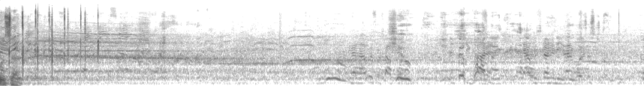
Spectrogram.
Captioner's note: applause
